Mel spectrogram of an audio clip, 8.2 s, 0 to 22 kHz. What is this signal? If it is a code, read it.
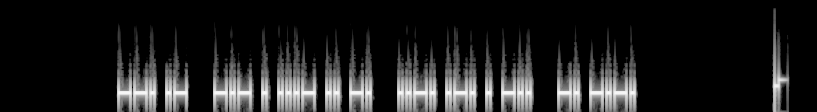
Morse code, heard as a keyed tone, about 30 wpm, 700 Hz. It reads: GA KEVIN FRED NC
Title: K1USN SST QSO Practice - 30wpm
